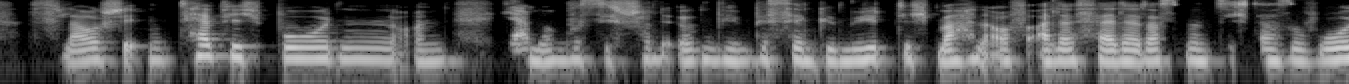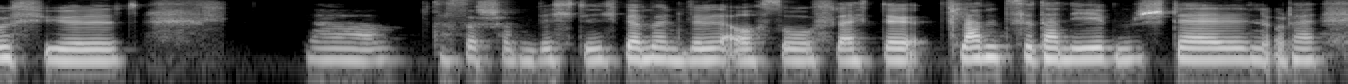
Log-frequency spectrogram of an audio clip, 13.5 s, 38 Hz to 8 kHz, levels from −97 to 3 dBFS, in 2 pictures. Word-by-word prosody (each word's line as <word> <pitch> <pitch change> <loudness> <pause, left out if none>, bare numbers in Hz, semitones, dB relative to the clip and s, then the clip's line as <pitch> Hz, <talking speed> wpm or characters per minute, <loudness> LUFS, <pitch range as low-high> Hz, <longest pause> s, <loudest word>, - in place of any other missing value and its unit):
flauschigen 180 +2 -5
Teppichboden. 195 -4 -2
Und 165 0 -11 0.2
ja, - - -3
man 165 +1 -5
muss 180 0 -3
sich 175 -1 -4
schon 185 0 -5
irgendwie 175 +1 -6
'n 170 - -9
bisschen 180 -1 -4
gemütlich 180 +3 -4
machen 170 +3 -1
auf 170 0 -5
alle 170 0 0
Fälle, 165 -1 0
dass 170 +1 -3
man 175 -1 -5
sich 175 +1 -3
da 175 - -4
so 170 -1 -7
wohlfühlt. 175 -2 +1 0.8
Ja, 180 -1 -6 0.2
das 180 -3 -10
ist 195 0 -4
schon 175 -3 -7
wichtig, 175 0 -4
wenn 190 -1 +5
man 185 -2 +1
will 180 0 +2
auch 175 -1 +1
so 175 0 +1
vielleicht 175 0 -2
'ne 180 -1 +4
Pflanze 205 +2 +5
daneben 190 -1 +4
stellen. 185 -1 +6
Oder 180 0 -2
180 Hz, 170 wpm, -23 LUFS, 175-190 Hz, 0.8 s, stellen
